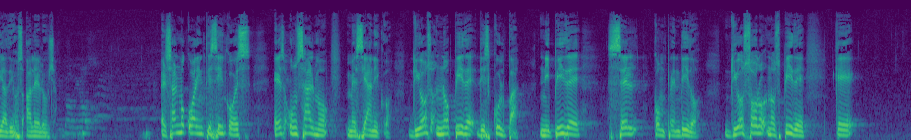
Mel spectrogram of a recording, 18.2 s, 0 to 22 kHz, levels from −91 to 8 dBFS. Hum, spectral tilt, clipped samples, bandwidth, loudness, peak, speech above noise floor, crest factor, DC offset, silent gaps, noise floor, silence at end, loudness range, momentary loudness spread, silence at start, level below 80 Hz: none; -4.5 dB/octave; under 0.1%; 15.5 kHz; -19 LUFS; -4 dBFS; 41 dB; 16 dB; under 0.1%; none; -59 dBFS; 1.1 s; 3 LU; 12 LU; 0 s; -46 dBFS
